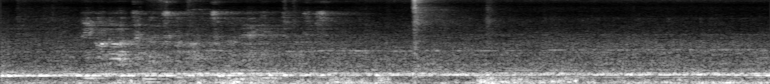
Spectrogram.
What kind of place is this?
subway station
